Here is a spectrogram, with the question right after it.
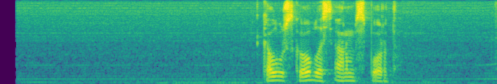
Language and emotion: Russian, neutral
